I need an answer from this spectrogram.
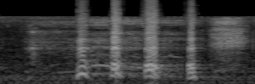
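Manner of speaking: high, airy burst of giggles; amused teacher's giggle. Real, not acted. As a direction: laugh at your own example. Amused by name Billy Boy.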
